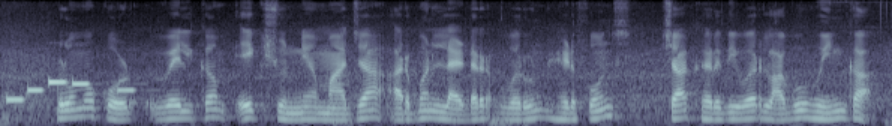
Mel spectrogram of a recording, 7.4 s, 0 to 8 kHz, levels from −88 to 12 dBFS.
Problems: constant background noise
